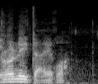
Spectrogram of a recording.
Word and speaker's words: Deila: Ronny Deila.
